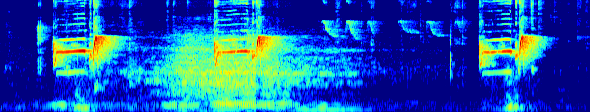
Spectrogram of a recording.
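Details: Bar-winged prinia in full song, suited as a tutor recording for cage birds: three sharp phrases, each a level high whistle ending in a rising buzzy flourish, separated by gaps, with a soft low rumble between the first two.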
